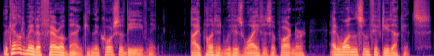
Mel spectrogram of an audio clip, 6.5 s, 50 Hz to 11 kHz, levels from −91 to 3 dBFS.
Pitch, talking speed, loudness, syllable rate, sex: 100 Hz, 230 wpm, -17 LUFS, 5.9 syllables/s, male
